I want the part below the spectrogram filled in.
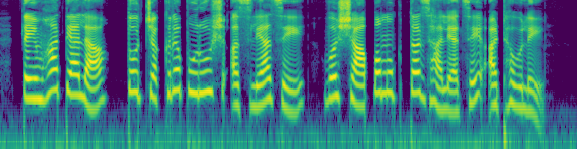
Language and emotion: Marathi, neutral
